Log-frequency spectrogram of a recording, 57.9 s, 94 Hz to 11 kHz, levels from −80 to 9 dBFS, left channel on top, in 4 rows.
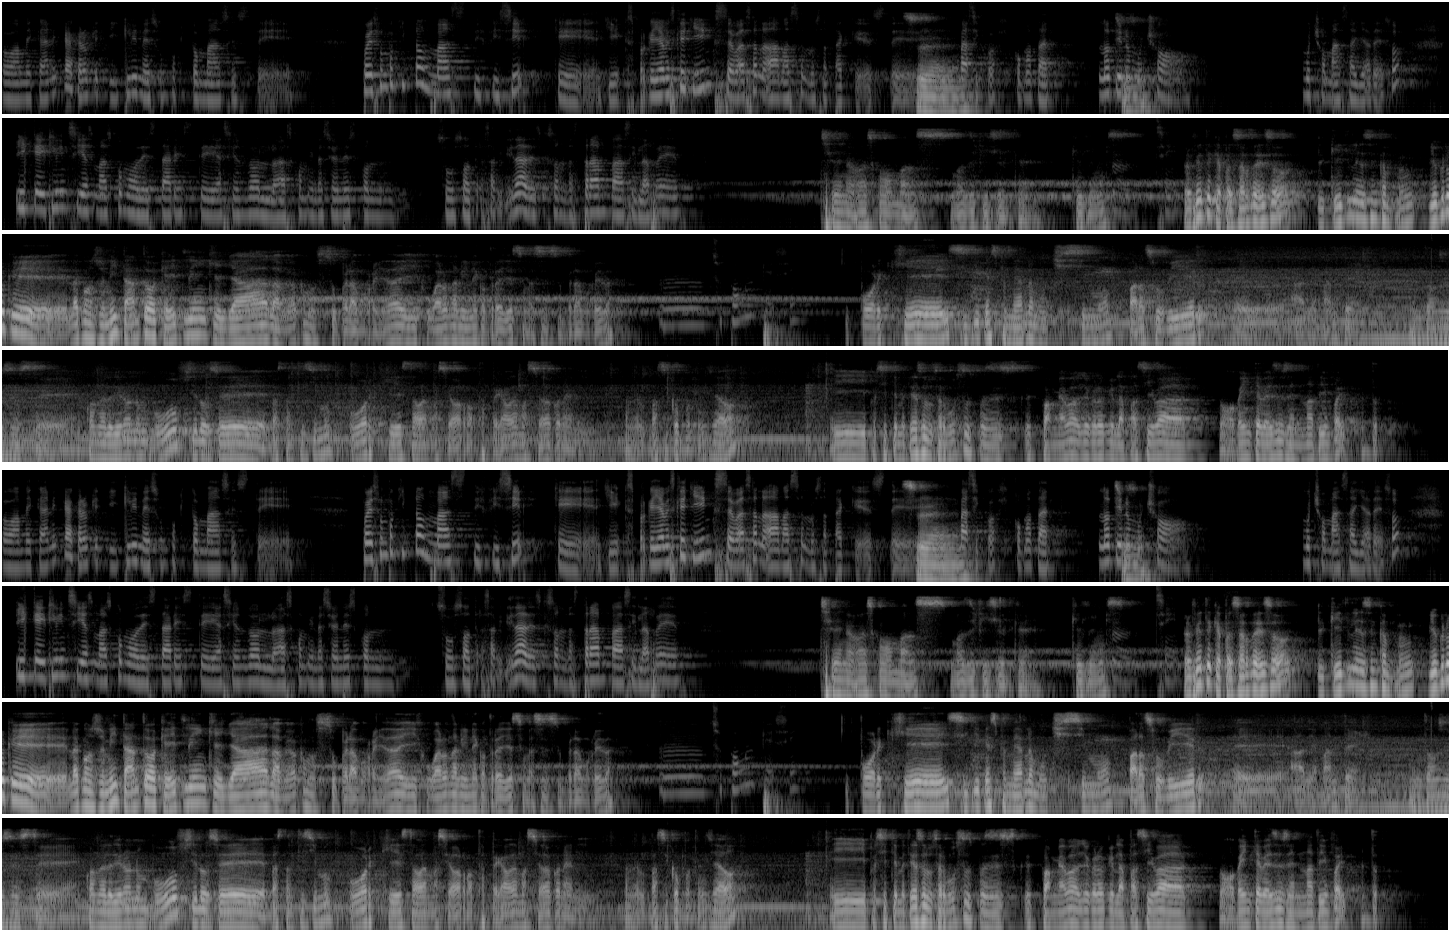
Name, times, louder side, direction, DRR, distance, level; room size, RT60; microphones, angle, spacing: voice 1, 0.0-2.9 3.2-5.2 5.5-10.5 11.0-11.9 13.0-18.5 18.8-21.2 25.4-26.3 35.5-36.9 43.2-43.5, right 3 dB, 30° right, 13 dB, 1.1 m, -43 dB
voice 2, 9.0-9.6 11.2-11.4 22.7-24.8 25.2-25.7 26.3-27.4 27.8-35.0 37.5-41.0 41.2-42.6 43.0-49.3 49.6-50.8 51.7-55.3 55.6-57.2, right 3 dB, 55° right, 10 dB, 0.9 m, -31 dB
sound 1, 21.9-38.7, left 2 dB, 90° left, 2.2 m, -49 dB
Bus, 37.9-51.7, equal, 5° right, 3.4 m, -42 dB
25.0 x 17.0 x 7.1 m, 0.80 s
head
